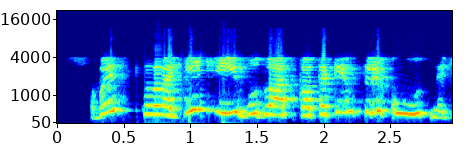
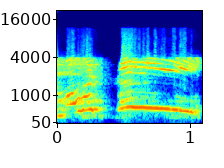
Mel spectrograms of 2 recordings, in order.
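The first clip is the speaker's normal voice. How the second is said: excited praise; 8 semitones higher, 7 dB louder, slower than usual. Real, not acted. Praising kids after song. (радісно й голосно хвалить дітей)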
